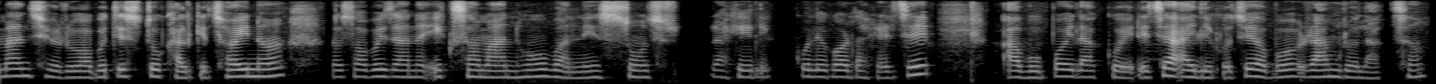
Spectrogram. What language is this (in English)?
Nepali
